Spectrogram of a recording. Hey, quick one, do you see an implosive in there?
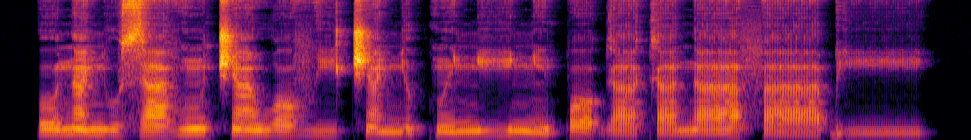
yes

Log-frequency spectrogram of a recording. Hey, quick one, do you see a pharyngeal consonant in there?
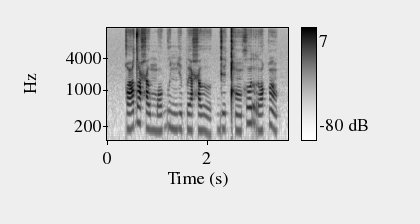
yes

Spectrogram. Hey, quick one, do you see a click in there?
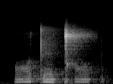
yes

